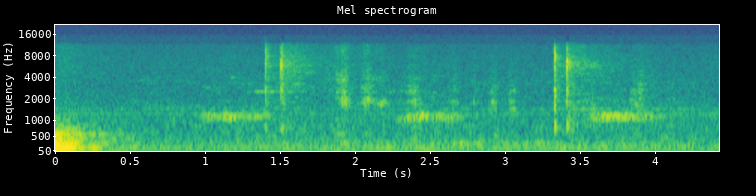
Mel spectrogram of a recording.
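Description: Near silence broken by two pairs of faint, sharp clicks, about a second and a half in and again near the end: a computer mouse being clicked to advance a slideshow.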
